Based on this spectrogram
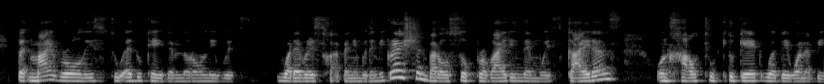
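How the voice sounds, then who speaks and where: A woman talks at a very fast pace and a fairly low pitch. The background is quiet. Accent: Spanish. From Guatemala. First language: Spanish. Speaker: immigration attorney. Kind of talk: podcast interview.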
